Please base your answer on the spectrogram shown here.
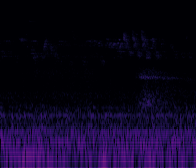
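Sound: small bird singing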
